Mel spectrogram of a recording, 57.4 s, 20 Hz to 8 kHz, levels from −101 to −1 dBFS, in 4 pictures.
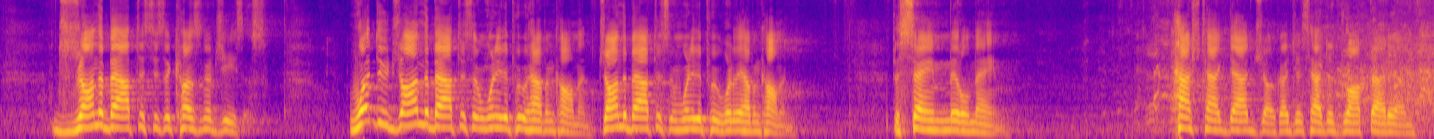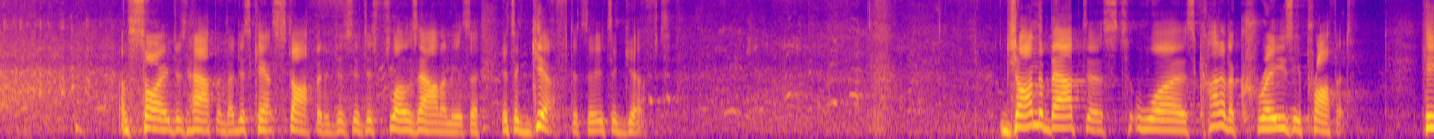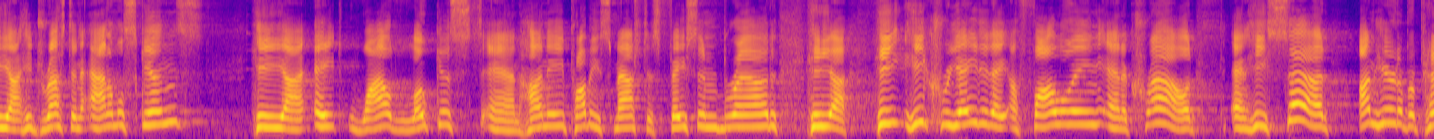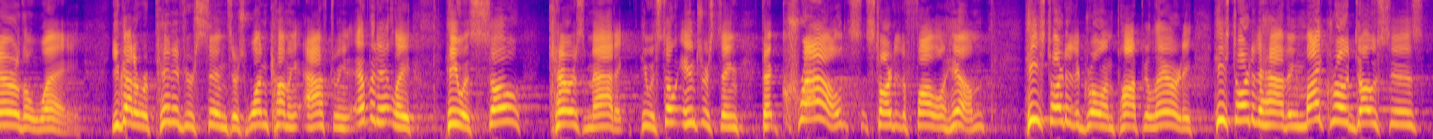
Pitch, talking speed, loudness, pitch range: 195 Hz, 170 wpm, -18 LUFS, 170-235 Hz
